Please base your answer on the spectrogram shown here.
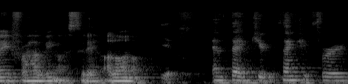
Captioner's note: speaks foreign language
